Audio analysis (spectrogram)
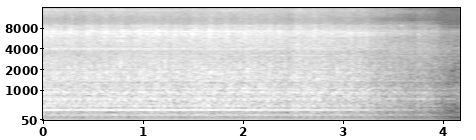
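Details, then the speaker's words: Hyundai 30L-7M forklift with a GM 3.0L engine after the fuel pressure regulator fault code was cleared, still in open loop: steady, even idle with a constant low drone and no misses; now runs much smoother, though the harness short to ground is still to be found. "a good indication though is that we don't have an active Vault anymore and it is running much smoother than it was before as you can see doesn't shake as much anymore"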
